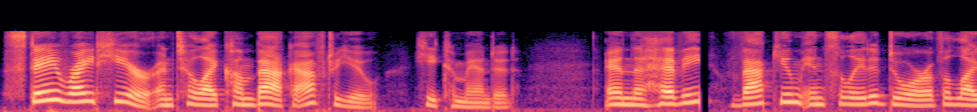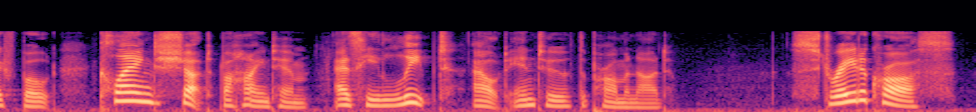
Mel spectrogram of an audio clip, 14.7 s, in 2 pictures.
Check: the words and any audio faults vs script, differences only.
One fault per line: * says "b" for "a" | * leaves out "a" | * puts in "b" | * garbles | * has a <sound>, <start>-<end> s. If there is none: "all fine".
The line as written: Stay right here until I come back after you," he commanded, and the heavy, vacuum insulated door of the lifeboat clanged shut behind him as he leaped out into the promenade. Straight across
* has a dropout, 5.2-5.3 s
